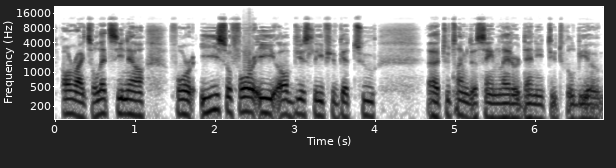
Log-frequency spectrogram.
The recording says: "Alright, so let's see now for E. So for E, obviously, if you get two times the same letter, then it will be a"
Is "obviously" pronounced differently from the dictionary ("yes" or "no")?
no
